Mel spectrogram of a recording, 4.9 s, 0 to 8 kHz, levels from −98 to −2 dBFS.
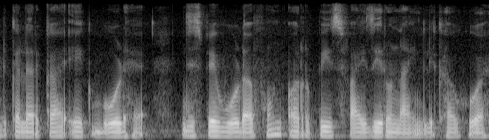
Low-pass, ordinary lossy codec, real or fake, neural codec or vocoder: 7.2 kHz; none; real; none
